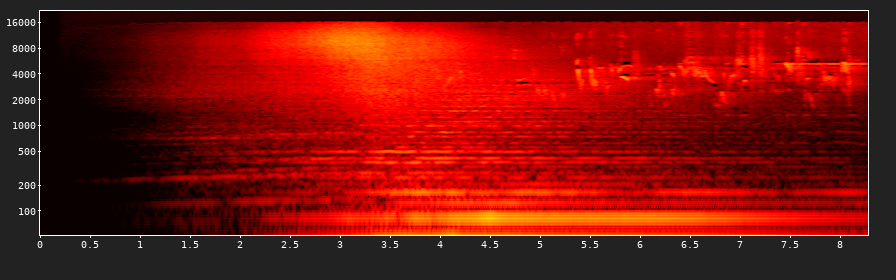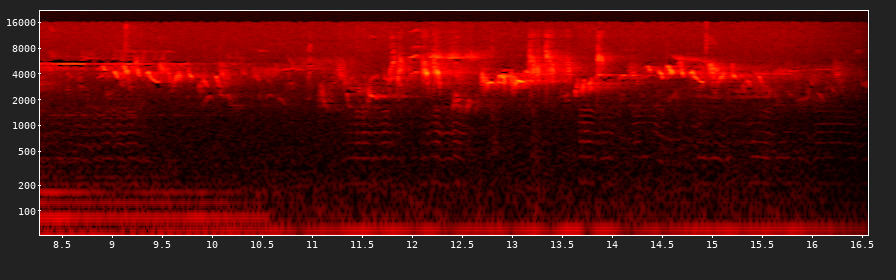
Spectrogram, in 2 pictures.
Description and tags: bil logo uden melodi
different car related sounds with som soft synth in the background
auto, car, drive, ignition, lindholm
